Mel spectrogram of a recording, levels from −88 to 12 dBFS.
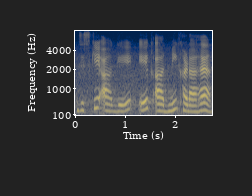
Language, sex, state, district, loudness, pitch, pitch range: Hindi, female, Punjab, Pathankot, -15 LUFS, 245 Hz, 230-275 Hz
